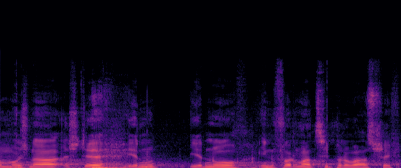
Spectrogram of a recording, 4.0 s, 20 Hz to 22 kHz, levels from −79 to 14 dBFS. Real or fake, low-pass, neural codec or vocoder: fake; 14.4 kHz; codec, 44.1 kHz, 7.8 kbps, Pupu-Codec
